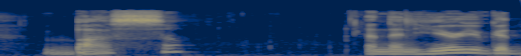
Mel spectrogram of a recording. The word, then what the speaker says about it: bas: Bas, final S not pronounced. À taille basse, okay, so basse, final E not pronounced, but then you pronounce the double S, so S, basse.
